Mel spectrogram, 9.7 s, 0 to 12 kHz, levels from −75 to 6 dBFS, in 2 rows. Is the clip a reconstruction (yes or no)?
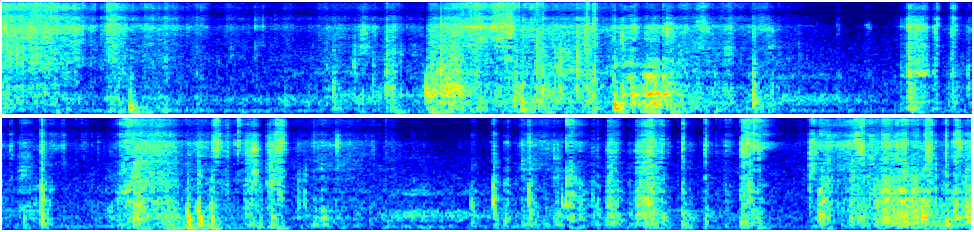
no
